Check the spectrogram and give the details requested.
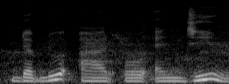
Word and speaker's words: wrong: Students, we have learned the some letters are silent in some words. Here we learn right, wrong, or wrist. There W is silent letter. Here we write W, but we can't pronounce the W word. Here we pronounce right. We start from R, right, wrong, and wrist.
